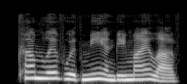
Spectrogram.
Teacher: iambic tetrameter four feet of one unstressed syllable followed by one stressed syllable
